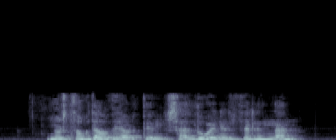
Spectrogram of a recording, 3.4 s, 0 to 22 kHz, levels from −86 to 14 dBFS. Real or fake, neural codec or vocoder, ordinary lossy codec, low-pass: real; none; AAC, 32 kbps; 7.2 kHz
